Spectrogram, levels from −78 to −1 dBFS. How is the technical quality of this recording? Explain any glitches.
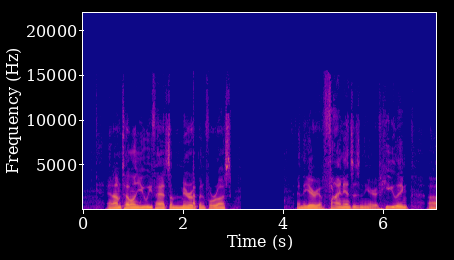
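The recording has two glitches, a CD skip and a rebuffering stall.

At 2.20 s, just after "you we've had some", there is a CD skip. The laser jumped to another turn of the disc's spiral, so playback mutes very briefly and resumes elsewhere, heard as a tick. A waveform shows a hairline gap, and a spectrogram a thin vertical click before "for us in the".

From 3.16 to 4.02 s, after "for us", there is a rebuffering stall. The player ran out of downloaded audio and waited, adding 0.86 s of silence before resuming exactly at "in the area of". A waveform shows a flat line, and a spectrogram a blank band.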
